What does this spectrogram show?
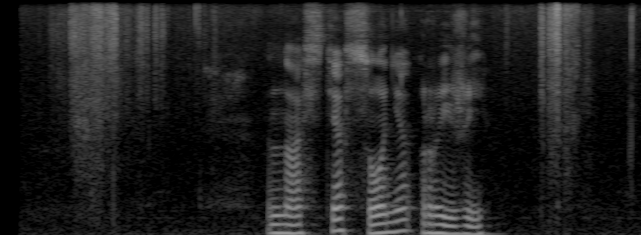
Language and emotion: Russian, neutral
